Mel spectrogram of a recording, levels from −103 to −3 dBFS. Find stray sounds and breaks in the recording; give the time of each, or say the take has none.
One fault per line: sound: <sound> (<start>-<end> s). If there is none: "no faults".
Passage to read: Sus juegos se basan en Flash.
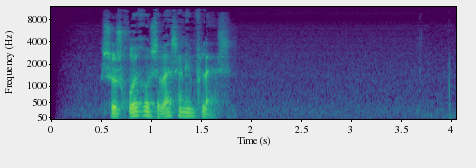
no faults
